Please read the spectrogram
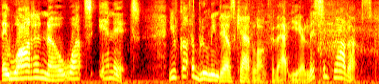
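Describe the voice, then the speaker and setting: An actress playing a shrewd, domineering woman editor in a radio drama, with an emphatic, brisk, bossy manner. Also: on the low side, sing-song. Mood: bossy, instructing. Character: brash, domineering female book editor, shrewd and pushy.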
